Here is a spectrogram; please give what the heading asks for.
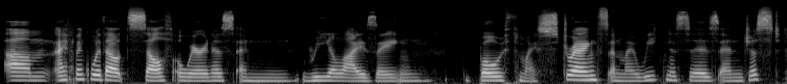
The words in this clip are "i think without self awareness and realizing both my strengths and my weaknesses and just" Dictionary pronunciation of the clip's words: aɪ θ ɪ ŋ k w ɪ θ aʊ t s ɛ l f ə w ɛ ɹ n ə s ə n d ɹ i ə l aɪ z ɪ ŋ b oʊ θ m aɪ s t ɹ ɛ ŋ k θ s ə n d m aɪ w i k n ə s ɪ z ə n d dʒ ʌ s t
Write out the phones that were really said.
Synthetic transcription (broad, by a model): aɪ θ ɪ ŋ k w ɪ θ aʊ t s ɛ l f ə w ɛ ɹ n ə s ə n ɹ i ə l aɪ z ɪ ŋ b oʊ θ m aɪ s t ɹ ɛ ŋ k θ s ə n m aɪ w i k n ə s ɪ z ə n dʒ ʌ s t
